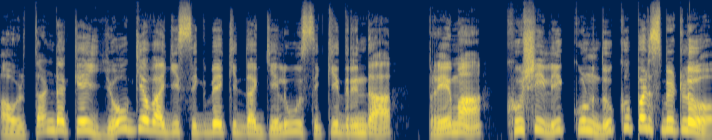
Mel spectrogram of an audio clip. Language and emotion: Kannada, happy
